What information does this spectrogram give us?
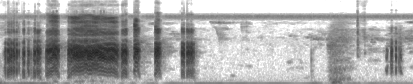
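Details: Stork-billed kingfisher, recorded as a training track for songbirds. It gives a run of short, loud, hoarse squawks building into a long harsh scream, then several clipped rasps. The calls fade into quieter scratchy sounds.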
